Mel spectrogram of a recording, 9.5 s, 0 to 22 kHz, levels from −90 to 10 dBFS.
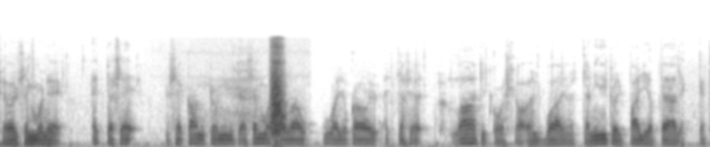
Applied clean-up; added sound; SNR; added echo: none; Breathing; -3 dB; none.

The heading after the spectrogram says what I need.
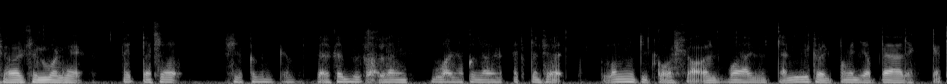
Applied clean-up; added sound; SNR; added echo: neural diffusion model UNIVERSE++.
